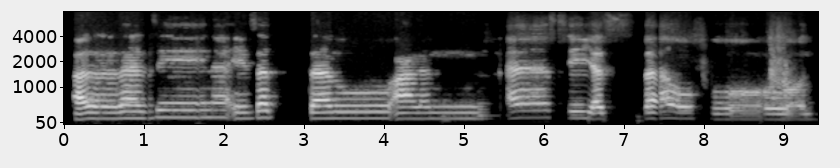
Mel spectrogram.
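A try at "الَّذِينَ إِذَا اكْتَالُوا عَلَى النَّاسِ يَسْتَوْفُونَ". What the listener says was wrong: Tanya panjang, Mbak, dan kafnya sifatnya dikeluarkan. Idak talu, jangan idak talu. Nah, tanya panjang juga. Idak Idzak talu.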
